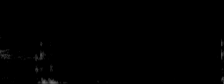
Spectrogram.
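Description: Near silence, with one faint computer mouse click about half a second in.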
